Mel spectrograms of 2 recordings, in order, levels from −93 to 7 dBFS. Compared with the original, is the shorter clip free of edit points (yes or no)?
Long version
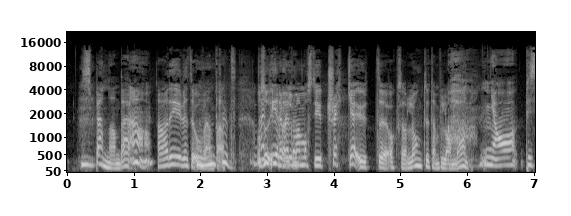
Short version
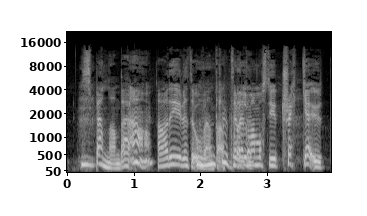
no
